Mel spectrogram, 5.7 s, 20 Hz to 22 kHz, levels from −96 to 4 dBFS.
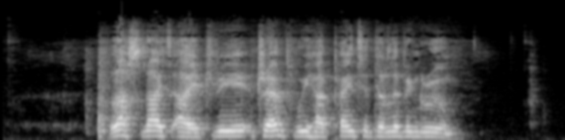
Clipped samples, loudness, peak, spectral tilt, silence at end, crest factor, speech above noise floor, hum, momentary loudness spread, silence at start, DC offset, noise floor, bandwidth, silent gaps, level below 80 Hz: under 0.1%; -15 LUFS; 0 dBFS; -4.5 dB/octave; 1.1 s; 16 dB; 52 dB; none; 8 LU; 0.95 s; under 0.1%; -67 dBFS; 11.5 kHz; none; -54 dBFS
